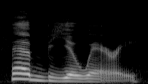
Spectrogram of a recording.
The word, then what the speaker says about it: February: to that Feb Fe where is this W coming from Tanya this is one of those things that makes English pronunciation difficult is that a lot of times you hear a sound that you don't see in the word the way it's spelled so without looking at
